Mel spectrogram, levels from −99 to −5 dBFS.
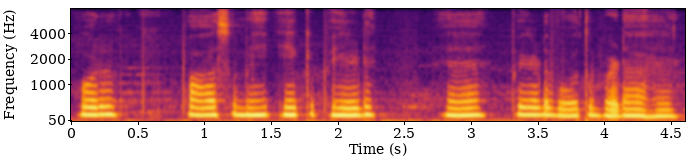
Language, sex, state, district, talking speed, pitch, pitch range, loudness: Hindi, male, Bihar, Vaishali, 130 wpm, 190 Hz, 185-200 Hz, -14 LUFS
